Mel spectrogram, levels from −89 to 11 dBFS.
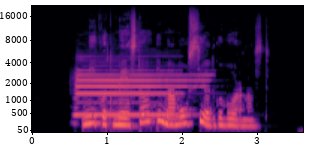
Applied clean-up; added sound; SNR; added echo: classical method spectral subtraction.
